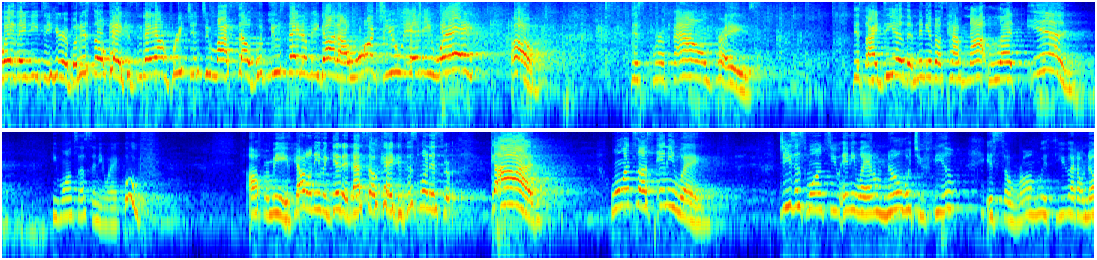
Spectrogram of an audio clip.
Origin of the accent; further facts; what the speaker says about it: the South, United States; Now, I like this because I'm from the South. Anybody got any Southerners in here?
